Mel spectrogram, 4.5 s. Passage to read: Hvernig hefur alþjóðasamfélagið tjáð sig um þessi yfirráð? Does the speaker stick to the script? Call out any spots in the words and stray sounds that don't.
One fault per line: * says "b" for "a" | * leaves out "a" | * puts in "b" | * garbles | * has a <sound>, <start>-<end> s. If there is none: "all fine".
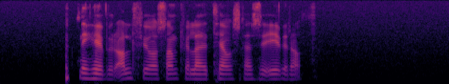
* leaves out "sig"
